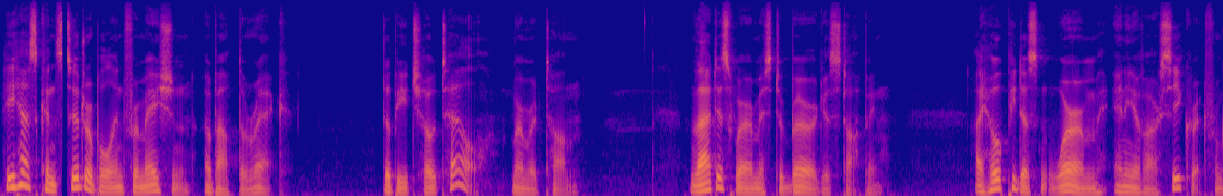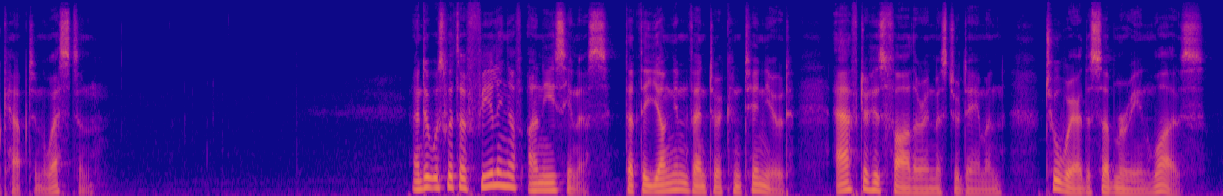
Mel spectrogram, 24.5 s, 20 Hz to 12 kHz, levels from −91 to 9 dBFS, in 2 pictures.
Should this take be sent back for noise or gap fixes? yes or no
yes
